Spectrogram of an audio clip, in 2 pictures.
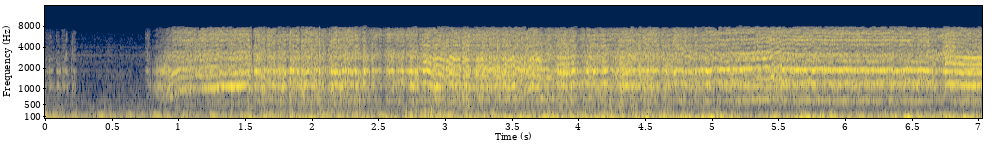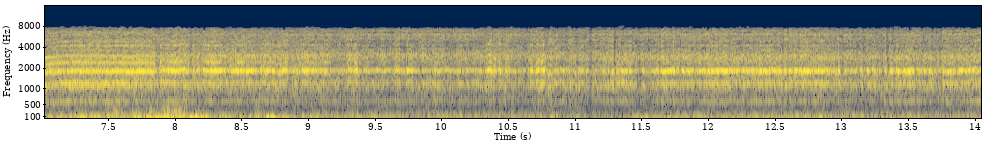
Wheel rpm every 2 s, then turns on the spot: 80, 160, 160, 160, 160, 160, 160.
none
